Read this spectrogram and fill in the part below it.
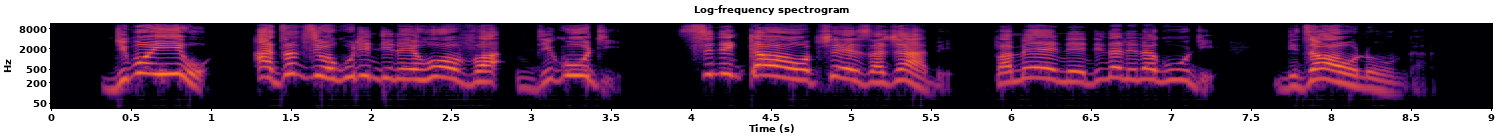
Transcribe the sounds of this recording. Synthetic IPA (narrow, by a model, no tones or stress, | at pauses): ndipɔiwɔ | ad͡zad͡ziwak̬utindinajɛɦɔvandik̬uːt̬i | sindiŋkawawɔpʰɛzat͡ʃaɓɛ | pamɛnɛndinanɛnak̬ut̬ḭ | ndid͡zawaɔnɔ̰ːŋɡa̰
